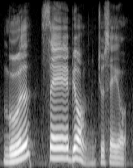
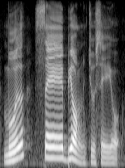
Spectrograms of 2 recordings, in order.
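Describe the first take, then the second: No difference in how they are said.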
